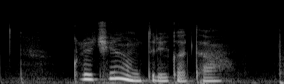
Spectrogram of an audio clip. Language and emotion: Russian, sad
